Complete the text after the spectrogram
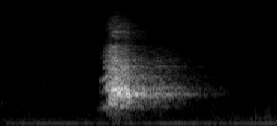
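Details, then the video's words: A single sharp, high puppy yip from Robin's litter of Cavalier King Charles Spaniels on a kitchen livestream, fading quickly, over a faint low hum. "Cavalier Puppy Live Stream: Robin's Puppies"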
